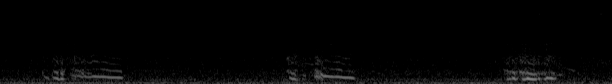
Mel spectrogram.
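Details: Ragdoll cat Mel deeply asleep, pillowed on a companion cat's behind, snoring in squeaky whistled puffs with wavering tones, three snores roughly every two seconds, soft room hiss between.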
